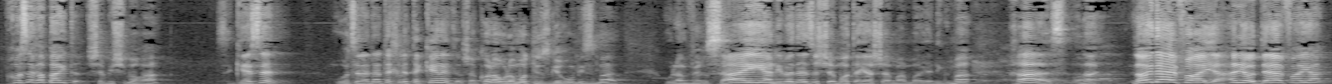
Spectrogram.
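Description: A man preaching a sermon as a rabbi, telling stories and building up to loud shouted peaks. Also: high-pitched, animated.

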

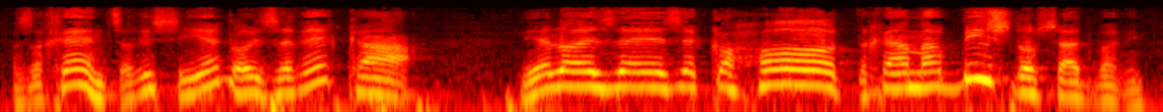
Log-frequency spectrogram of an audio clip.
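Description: Male preacher, storytelling sermon, highish voice, lo-fi recording. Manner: storytelling, acting out dialogue. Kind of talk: sermon with parables. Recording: dull lo-fi recording.

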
